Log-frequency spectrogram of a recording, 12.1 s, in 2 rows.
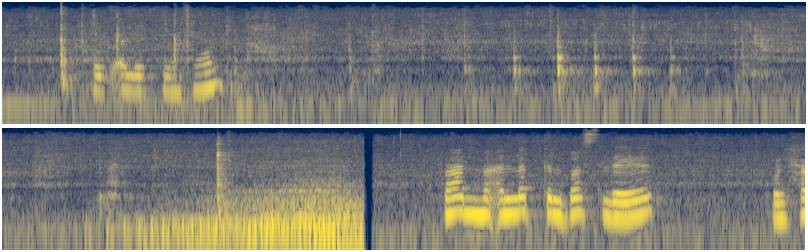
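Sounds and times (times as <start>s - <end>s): chicken and onion sizzling in oil: 0.0s - 7.6s, 8.8s - 12.0s
spoon stirring: 0.3s - 7.0s
spoon knocking against pot: 3.8s - 5.2s.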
